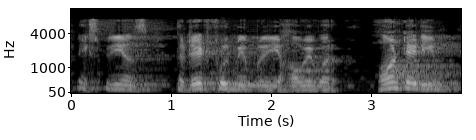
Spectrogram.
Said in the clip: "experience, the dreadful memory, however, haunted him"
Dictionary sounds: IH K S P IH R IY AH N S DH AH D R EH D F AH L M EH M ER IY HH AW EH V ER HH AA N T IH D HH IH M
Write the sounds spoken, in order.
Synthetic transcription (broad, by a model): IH K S P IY R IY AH N S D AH D EH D F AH L M EH M ER IY HH AW EH V ER HH AA N T IH D HH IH M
